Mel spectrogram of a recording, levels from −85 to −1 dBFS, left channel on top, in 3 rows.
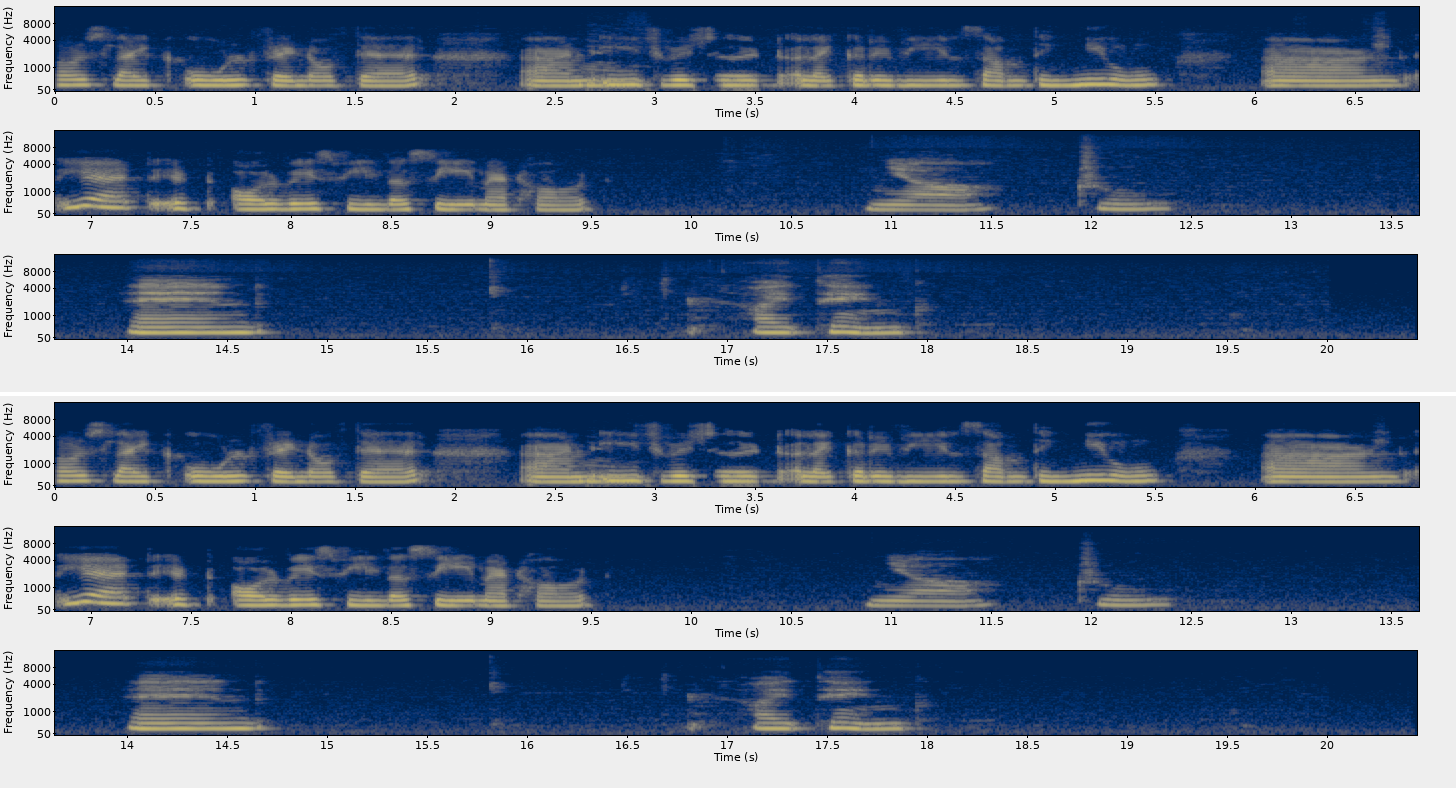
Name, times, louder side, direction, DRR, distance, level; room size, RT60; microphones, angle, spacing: voice 1, 0.0-9.5, right 1 dB, 15° right, 2.1 m, -27 dB
voice 2, 2.6-3.0 10.9-11.5 11.9-12.4 14.0-14.7 16.8-18.0, left 1 dB, 30° left, 2.6 m, -29 dB
head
